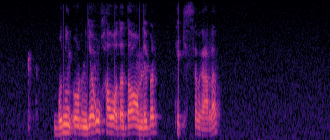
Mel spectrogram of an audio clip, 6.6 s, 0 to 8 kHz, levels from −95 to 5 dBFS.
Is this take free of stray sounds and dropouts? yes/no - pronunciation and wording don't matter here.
yes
